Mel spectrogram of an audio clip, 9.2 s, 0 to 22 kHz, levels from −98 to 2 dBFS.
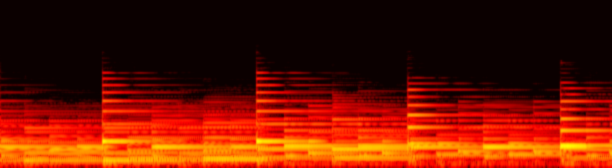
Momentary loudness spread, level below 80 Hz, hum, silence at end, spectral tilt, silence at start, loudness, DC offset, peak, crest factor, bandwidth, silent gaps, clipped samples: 7 LU; -58 dBFS; none; 0 s; -11 dB/octave; 0 s; -33 LUFS; under 0.1%; -16 dBFS; 16 dB; 4.6 kHz; none; under 0.1%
